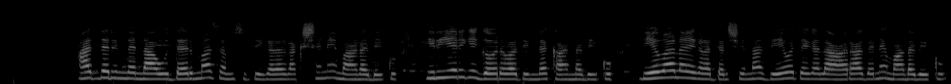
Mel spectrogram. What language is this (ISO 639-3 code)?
kan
